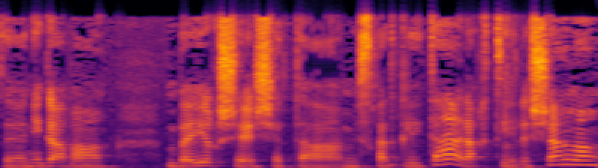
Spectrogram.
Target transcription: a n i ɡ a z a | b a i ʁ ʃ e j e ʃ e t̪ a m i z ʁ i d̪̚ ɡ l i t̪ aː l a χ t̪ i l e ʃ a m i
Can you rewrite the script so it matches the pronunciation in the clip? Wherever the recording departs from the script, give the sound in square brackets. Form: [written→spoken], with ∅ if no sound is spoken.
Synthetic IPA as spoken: a n i ɡ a [z→ʁ] a | b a i ʁ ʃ e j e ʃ e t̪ a m i [z→s] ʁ [i→a] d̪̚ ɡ l i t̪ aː l a χ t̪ i l e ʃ a m [i→a]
